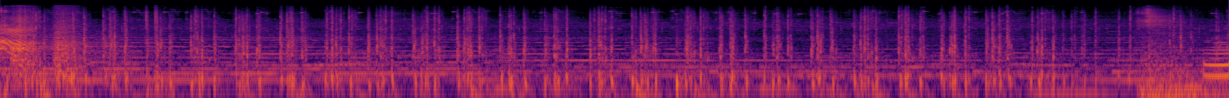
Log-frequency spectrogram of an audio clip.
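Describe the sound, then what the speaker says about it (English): Hooves clip-clop in a steady rapid rhythm throughout, as a horse trots in The Elder Scrolls Online, with occasional game sounds mixed in. "Someone's horse."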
